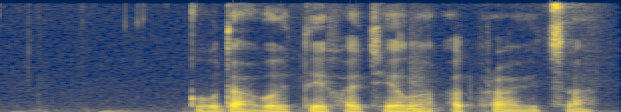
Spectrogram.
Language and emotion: Russian, neutral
